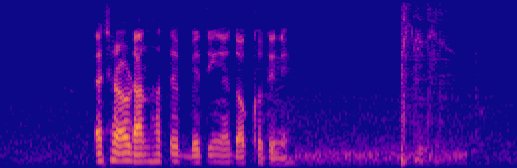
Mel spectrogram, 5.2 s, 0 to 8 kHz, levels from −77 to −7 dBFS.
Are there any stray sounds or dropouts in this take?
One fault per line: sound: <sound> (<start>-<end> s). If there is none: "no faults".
sound: thud (4.0-4.6 s)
